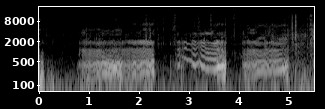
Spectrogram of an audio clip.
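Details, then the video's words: Evening creaking from a tame fox that seems to have scented something behind a fence: three drawn-out, quavering, nasal squeaks, the middle one bending sharply up and down, separated by brief pauses, with faint background noise. "Алиса - Лиса. Вечерний скрип"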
